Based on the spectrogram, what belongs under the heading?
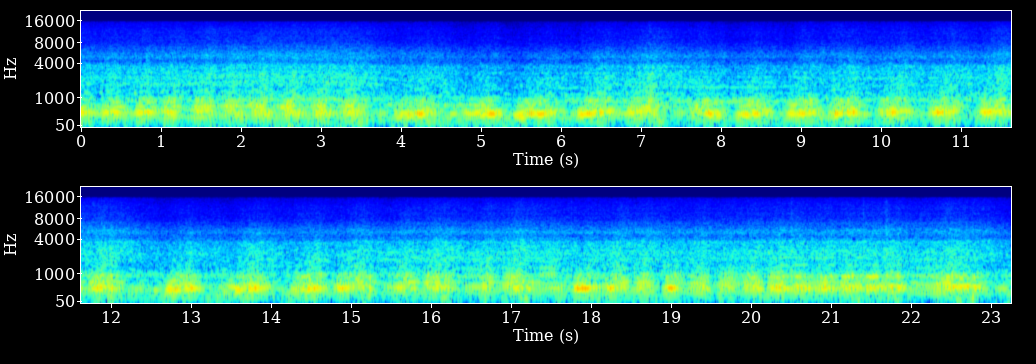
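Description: Ford Mustang engine held at high revs during a burnout with its rear tyres spinning. The revs waver up and down in a rapid, pulsing rhythm throughout, then fall away right at the end.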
